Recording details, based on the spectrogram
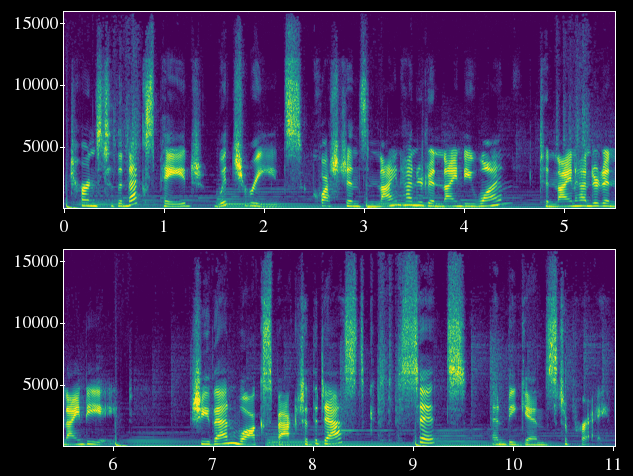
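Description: A woman's voice: mid-range voice, expressive, takes it slowly. Female narrator, mid-range voice, scripted stage directions for audio drama, prominent music underneath.

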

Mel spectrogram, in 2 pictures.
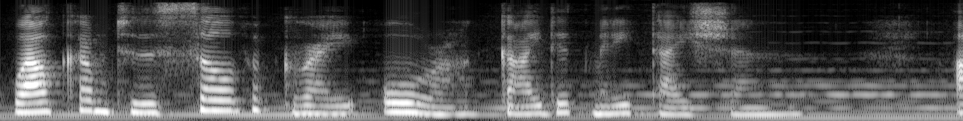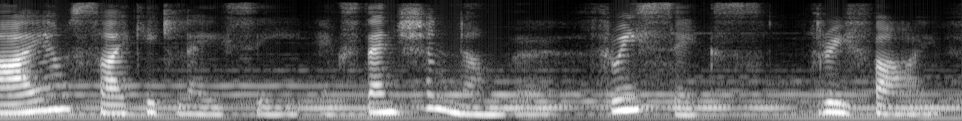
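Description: A woman guides a meditation very slowly, with soothing, measured instructions. The recording is a little dull and lo-fi, with clear music playing behind her voice. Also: medium pitch. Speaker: psychic advisor, meditation guide. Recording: dull lo-fi audio under music. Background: prominent meditation music.

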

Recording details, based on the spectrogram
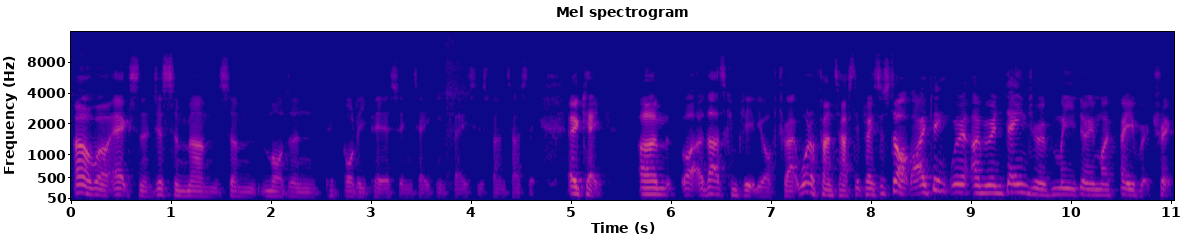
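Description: A man hosting a podcast interview, chatty and enthusiastic, quick to praise his guest. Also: lowish voice, pushed and bright. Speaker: podcast host.

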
